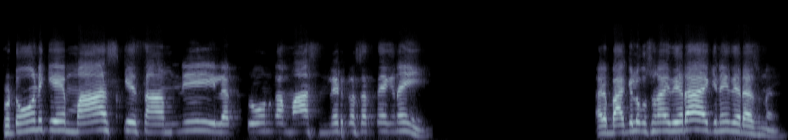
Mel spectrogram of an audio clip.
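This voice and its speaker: Bright high-voiced man teaching online. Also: brisk, smooth. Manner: coaxing, repeats questions to students. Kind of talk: online class lecture. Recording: dull lo-fi sound.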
